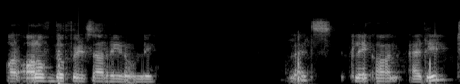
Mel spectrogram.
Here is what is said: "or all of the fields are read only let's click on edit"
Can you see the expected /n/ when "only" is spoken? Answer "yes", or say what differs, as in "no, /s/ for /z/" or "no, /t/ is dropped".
no, /n/ is dropped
